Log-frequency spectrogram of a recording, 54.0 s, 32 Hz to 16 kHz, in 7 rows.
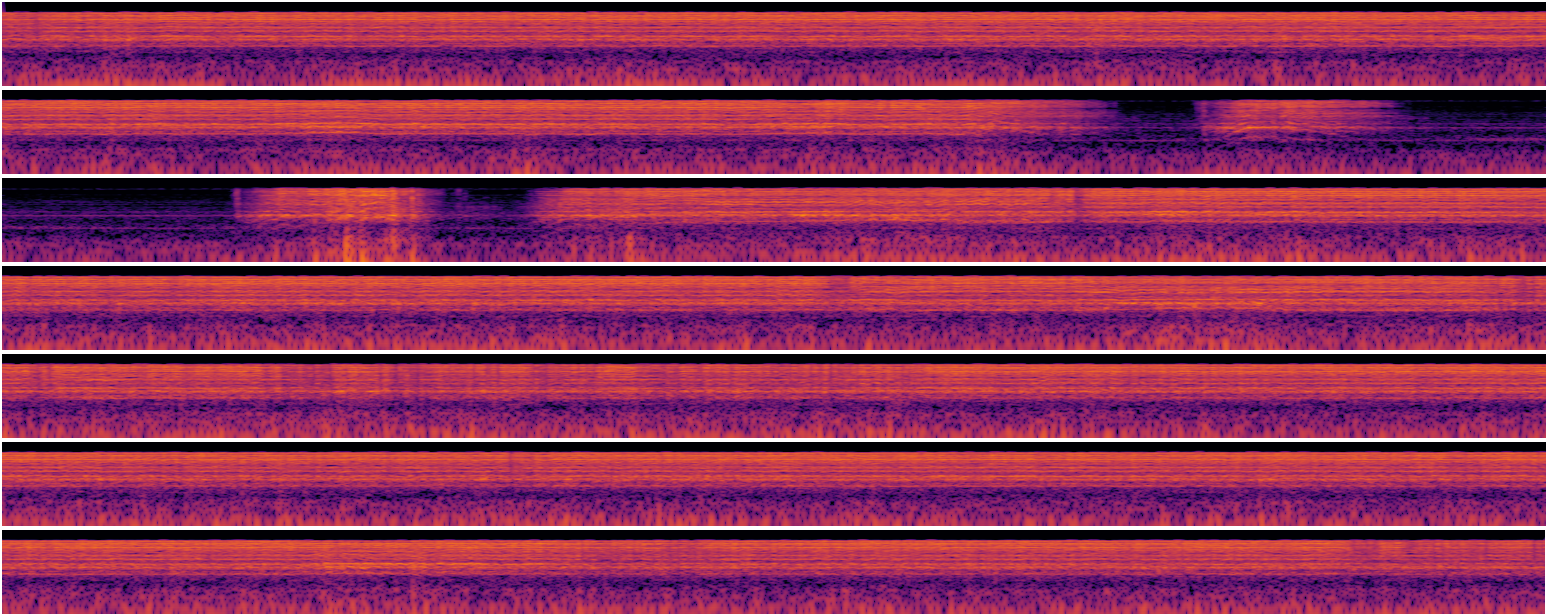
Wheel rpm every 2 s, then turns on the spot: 160, 160, 160, 160, 160, 160, 70, 10, 20, 130, 160, 160, 160, 160, 170, 170, 160, 160, 160, 160, 160, 160, 160, 160, 160, 160, 160.
none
